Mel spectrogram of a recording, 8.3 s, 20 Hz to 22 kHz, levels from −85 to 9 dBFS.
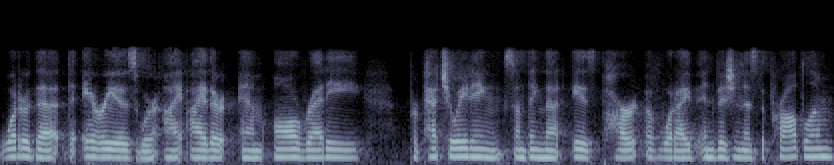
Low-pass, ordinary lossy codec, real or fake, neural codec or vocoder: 7.2 kHz; Opus, 16 kbps; fake; codec, 16 kHz, about 1 kbps, DyCAST, with the encoder's durations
